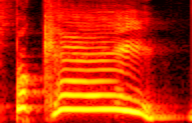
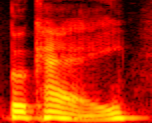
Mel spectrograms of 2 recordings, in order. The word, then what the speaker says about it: Bucket: But she pronounces it immediately. She corrects him. It's bouquet. The first bouquet and she's appalled that he's delivering post to Elizabeth next door, but not to her.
